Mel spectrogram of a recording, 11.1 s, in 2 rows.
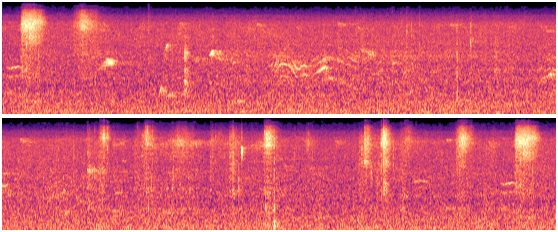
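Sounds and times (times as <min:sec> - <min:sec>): bird chirps: 0:00.0 - 0:04.1, 0:09.6 - 0:11.0
outdoor background hiss: 0:00.0 - 0:11.0.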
